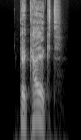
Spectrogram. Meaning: past participle of kalken
- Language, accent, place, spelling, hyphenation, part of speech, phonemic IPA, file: German, Germany, Berlin, gekalkt, ge‧kalkt, verb, /ɡəˈkalkt/, De-gekalkt.ogg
